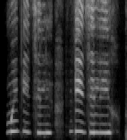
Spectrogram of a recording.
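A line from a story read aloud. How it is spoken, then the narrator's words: Squeak. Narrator (Russian): пропищала мышь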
